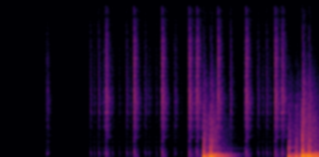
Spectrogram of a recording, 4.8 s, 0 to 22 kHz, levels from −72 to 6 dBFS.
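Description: At 1.99 s and again at 3.25 s the music skips abruptly, losing roughly 10 ms each time. The likely cause is a dropped buffer (overrun). On the waveform the two sides butt together with a discontinuity, and the spectrogram shows a thin vertical broadband line.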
